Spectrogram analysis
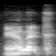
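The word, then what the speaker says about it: Alnwick: are based off of anik castle it's spelled a-l-n-w-i-c-k anik castle in england and this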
